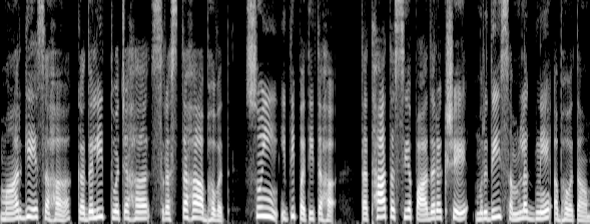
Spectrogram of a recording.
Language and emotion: Sanskrit, neutral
